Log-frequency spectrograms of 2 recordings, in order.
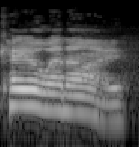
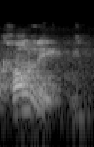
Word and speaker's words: Koenig: That's Koenig. That's Koenig. Koenig, yeah. Yeah. But it's spelled the same. The first part is spelled the same. I thought that's just Koni. Oh, no. Koenig.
